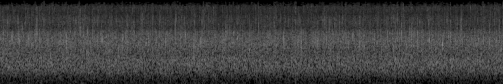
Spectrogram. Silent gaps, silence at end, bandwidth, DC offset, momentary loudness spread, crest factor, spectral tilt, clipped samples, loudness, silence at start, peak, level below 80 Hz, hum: none; 0 s; over 20 kHz; under 0.1%; 1 LU; 22 dB; 2 dB/octave; under 0.1%; -30 LUFS; 0 s; -10 dBFS; -68 dBFS; none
